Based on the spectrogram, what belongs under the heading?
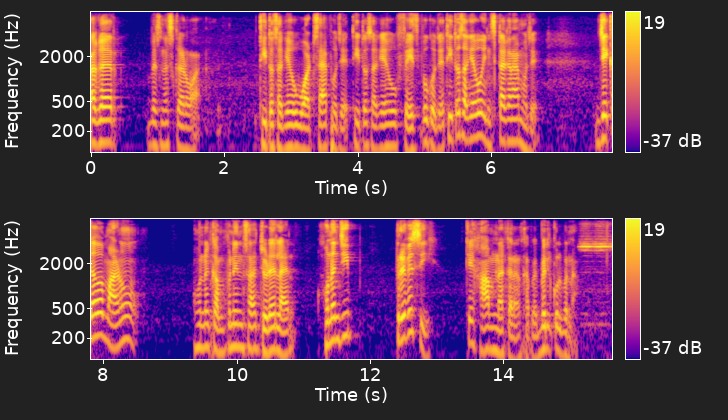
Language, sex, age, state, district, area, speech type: Sindhi, male, 18-30, Rajasthan, Ajmer, urban, spontaneous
